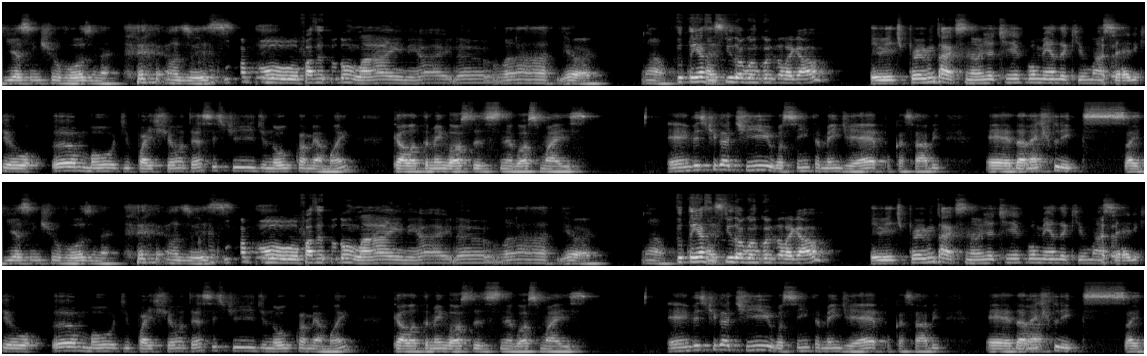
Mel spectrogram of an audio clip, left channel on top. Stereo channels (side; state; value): both; normal; correlation 0.95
